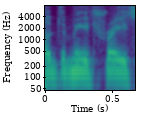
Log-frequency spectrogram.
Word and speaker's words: Dimitri: Go to Rumble, download the app, start enjoying it, follow Dimitri, subscribe, follow whatever they ask you to do.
